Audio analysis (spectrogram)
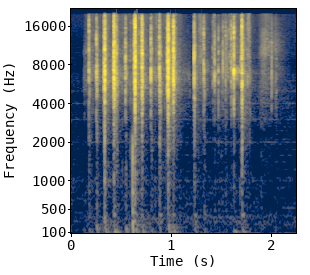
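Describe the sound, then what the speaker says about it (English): Typing on a Logitech Craft keyboard produces a quick, close burst of crisp, laptop-like key clicks in an uneven rhythm, with a short pause before a final few strokes and no talking. "This is what typing experience is like on Craft Keyboard."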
